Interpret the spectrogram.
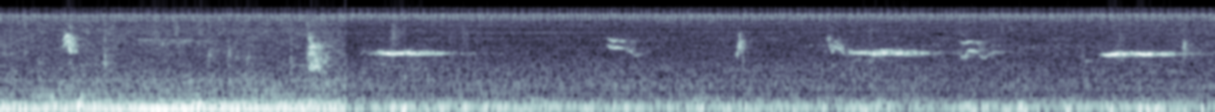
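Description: Wild birds calling from the trees: scattered short chirps and a few brief whistled notes. A low rumble is the loudest sound at first and stops abruptly a little under two seconds in.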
